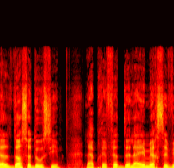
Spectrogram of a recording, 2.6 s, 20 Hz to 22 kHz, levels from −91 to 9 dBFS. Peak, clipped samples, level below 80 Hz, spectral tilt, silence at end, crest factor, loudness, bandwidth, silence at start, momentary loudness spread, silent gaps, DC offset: -2 dBFS; under 0.1%; -42 dBFS; -5.5 dB/octave; 0 s; 16 dB; -19 LUFS; 16 kHz; 0 s; 10 LU; none; under 0.1%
